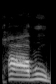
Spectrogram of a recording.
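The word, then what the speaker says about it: Piru: on Pyu blood. Bmpton. First off he was saying bmpton but he wasn't saying bmpton. You know, like the average person be like on Pyru. Like they pronounce the I.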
